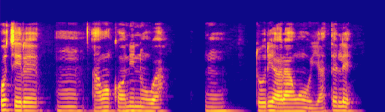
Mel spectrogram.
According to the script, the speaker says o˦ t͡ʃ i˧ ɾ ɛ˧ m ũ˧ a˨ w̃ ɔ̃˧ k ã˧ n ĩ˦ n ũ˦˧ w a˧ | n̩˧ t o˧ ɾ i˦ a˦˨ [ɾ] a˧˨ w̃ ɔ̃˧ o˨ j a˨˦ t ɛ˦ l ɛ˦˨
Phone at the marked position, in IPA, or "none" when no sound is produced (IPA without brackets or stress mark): ɾ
